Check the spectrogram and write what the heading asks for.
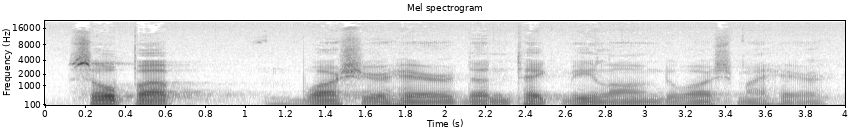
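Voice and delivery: ordinary talk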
